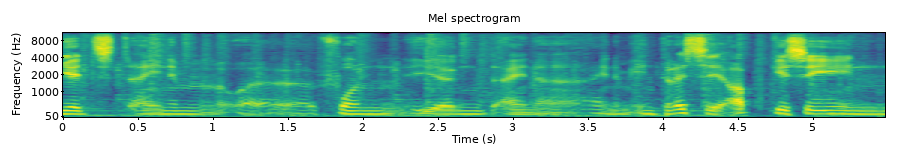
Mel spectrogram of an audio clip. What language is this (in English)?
German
